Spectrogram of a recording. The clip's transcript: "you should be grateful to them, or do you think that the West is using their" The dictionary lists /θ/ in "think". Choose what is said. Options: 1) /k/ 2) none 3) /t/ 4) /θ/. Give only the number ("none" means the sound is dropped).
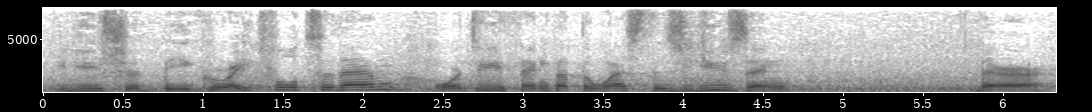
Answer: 4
